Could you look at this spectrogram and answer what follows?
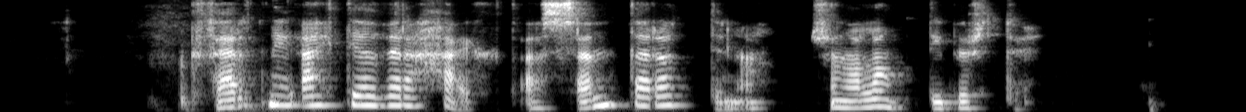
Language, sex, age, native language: Icelandic, female, 30-39, Icelandic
